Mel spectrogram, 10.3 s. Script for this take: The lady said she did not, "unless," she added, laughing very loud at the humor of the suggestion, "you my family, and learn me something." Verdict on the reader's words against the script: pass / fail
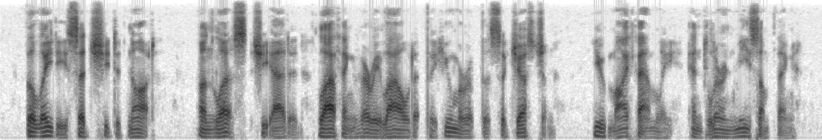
pass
